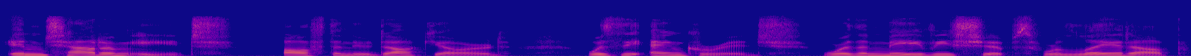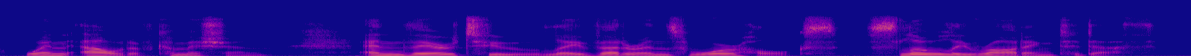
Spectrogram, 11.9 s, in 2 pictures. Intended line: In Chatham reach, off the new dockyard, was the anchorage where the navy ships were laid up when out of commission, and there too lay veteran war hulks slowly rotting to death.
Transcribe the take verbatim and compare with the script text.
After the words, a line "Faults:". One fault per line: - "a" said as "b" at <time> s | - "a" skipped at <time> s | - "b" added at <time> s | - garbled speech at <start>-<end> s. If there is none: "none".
In Chatham each, off the new dockyard, was the anchorage where the navy ships were laid up when out of commission, and there too lay veterans war hulks slowly rotting to death.
Faults:
- "reach" said as "each" at 0.7 s
- "veteran" said as "veterans" at 8.9 s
